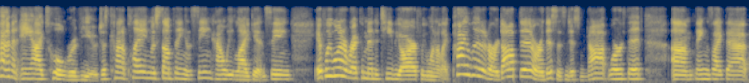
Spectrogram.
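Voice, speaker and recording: A woman speaks in a Southern accent at a fairly quick pace. Her intonation is lively. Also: medium pitch for a woman. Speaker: college instructor. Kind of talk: online meeting presentation. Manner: casual, filler-heavy.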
